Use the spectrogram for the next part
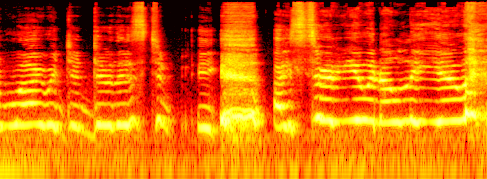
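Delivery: loud, high tearful plea; crying out. Retold or imitated. Reliving crying out to God in her room, wailing. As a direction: sob it out at God. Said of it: "And I said".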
